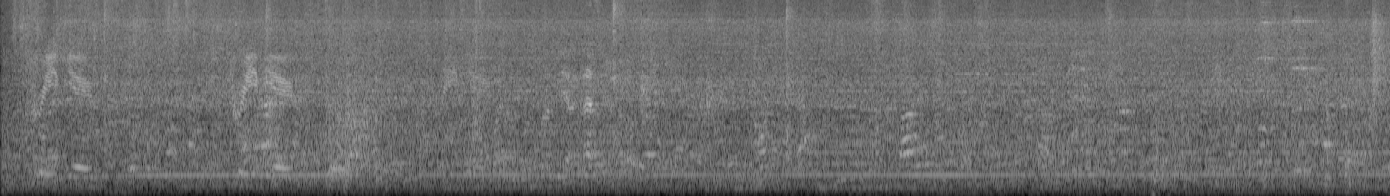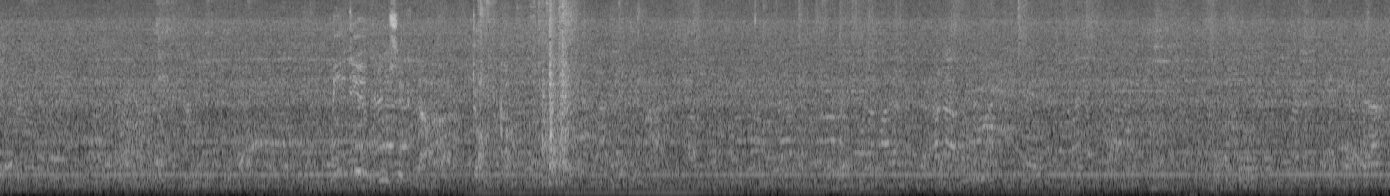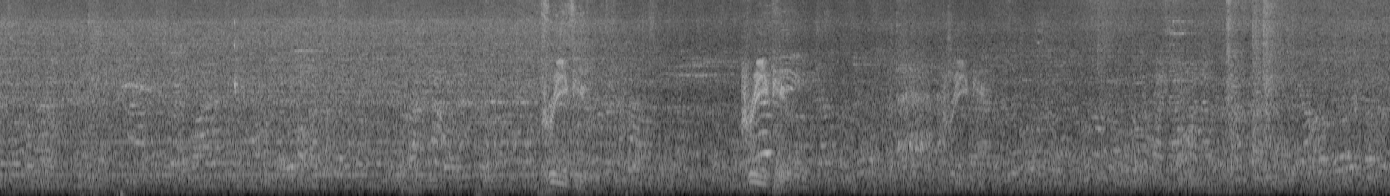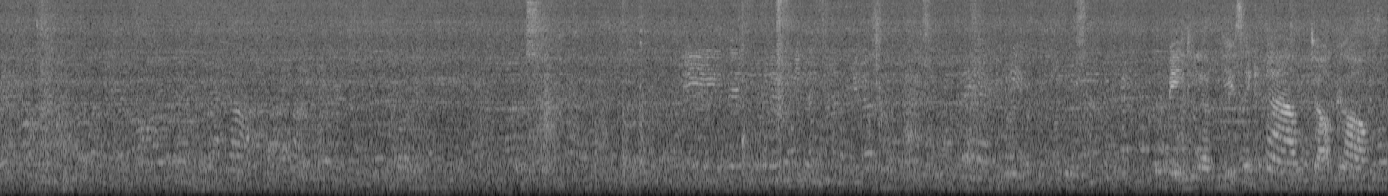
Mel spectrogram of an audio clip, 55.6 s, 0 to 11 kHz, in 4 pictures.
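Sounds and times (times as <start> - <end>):
indoor market ambience in Colombia: 0.0 - 55.5.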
